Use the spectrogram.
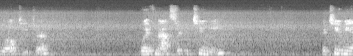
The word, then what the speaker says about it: Kuthumi: Katumi is spelled Kuthumi.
